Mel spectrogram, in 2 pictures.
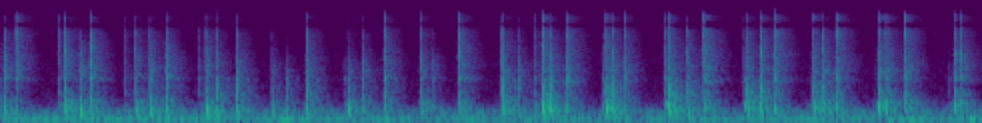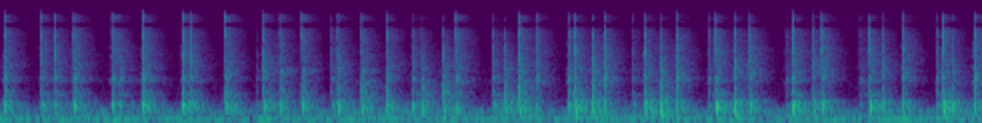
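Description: A small round plastic strawberry body butter jar with a red and black screw lid, apparently full, is held in one hand while medium-length painted nails on the other hand tap and scratch its lid. Rapid, steady streams of short, dry plastic clicks with a hollow mid-pitched knock blend with faint scratching over a low, constant hum.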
